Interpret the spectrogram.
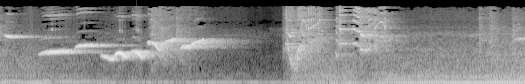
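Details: Oriental magpie-robin (murai batu) song to prompt a silent bird to sing: a clear whistle followed by a rich rising warble, a brief pause, then scratchy chatter over a low hum.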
